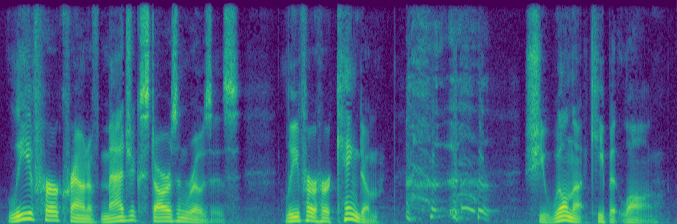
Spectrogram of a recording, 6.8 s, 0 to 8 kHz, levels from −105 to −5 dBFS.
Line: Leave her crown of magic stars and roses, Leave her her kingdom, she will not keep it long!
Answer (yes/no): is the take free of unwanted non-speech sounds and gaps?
no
